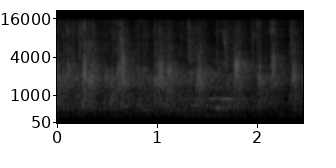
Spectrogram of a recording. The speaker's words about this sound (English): Everybody say, praise the Lord. Why don't you clap your hands and praise him tonight? Hallelujah.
